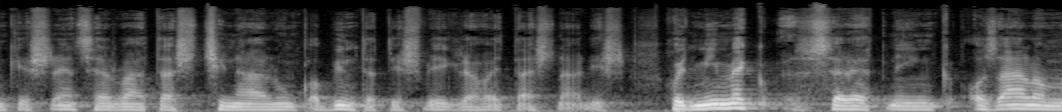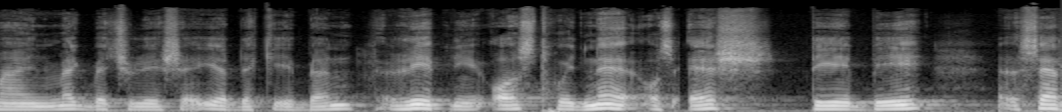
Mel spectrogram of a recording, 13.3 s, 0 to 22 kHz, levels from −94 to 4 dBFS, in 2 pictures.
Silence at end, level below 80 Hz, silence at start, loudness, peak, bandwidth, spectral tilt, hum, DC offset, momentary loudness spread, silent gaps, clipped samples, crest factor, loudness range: 0 s; -40 dBFS; 0 s; -17 LUFS; 0 dBFS; 17.5 kHz; -6.5 dB/octave; none; under 0.1%; 14 LU; none; under 0.1%; 16 dB; 6 LU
